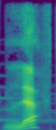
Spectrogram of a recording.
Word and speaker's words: left: I'm going to repeat, for the word left, if you want to pronounce it, you can drop that T.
